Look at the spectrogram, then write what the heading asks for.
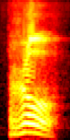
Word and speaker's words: rho: इसको प्रोनाउंसिएशन कैसा होता है इसका, RHO, रो, ये इसका प्रोनाउंसिएशन है, ठीक है।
